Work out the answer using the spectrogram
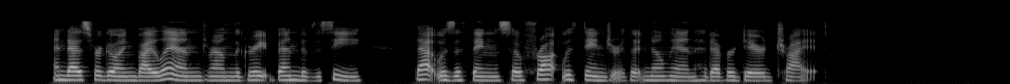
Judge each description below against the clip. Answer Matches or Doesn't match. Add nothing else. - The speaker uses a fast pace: Doesn't match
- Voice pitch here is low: Doesn't match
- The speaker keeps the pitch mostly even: Matches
